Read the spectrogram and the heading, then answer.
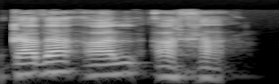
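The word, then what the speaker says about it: Qada al-Haja: En esta regla es conocida como Qada al-Ajá. – Uh-huh. – Lo he pronunciado bien, creo. – Sí.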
